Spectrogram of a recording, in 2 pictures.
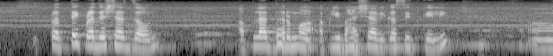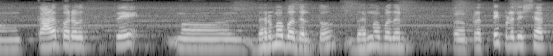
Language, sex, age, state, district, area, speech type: Marathi, female, 45-60, Maharashtra, Nanded, rural, spontaneous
